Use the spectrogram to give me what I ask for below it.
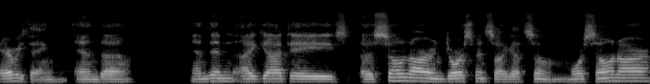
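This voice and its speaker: A man talks at a moderate tempo in a medium-pitched voice. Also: fairly even intonation. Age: 60s. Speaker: rock drummer. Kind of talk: interview. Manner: halting.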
